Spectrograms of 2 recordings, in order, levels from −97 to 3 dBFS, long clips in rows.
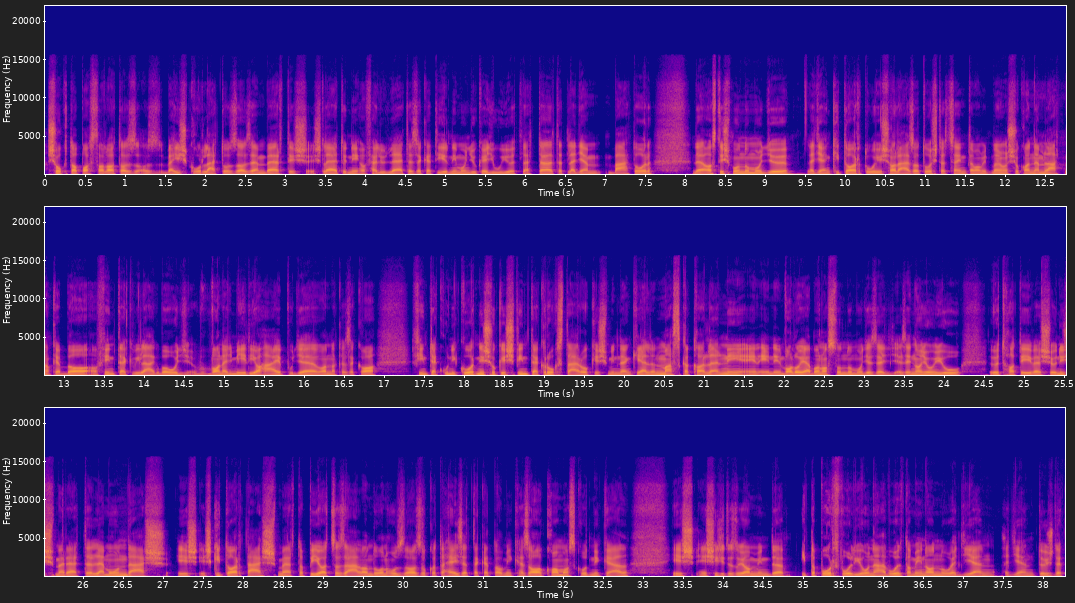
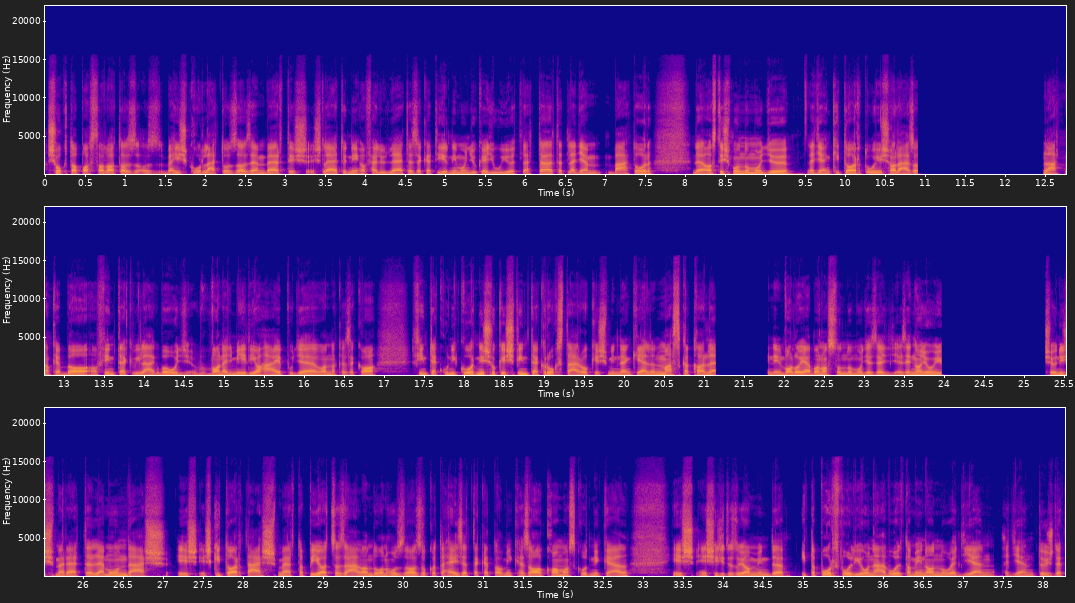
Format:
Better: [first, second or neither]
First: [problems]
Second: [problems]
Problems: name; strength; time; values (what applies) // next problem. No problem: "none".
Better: first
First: none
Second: audio cutting out; at 11 s for 1.5 s, at 21 s for 0.5 s and at 24 s for 1.5 s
